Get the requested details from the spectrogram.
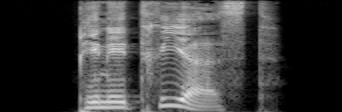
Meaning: second-person singular present of penetrieren
- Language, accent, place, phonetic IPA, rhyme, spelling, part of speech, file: German, Germany, Berlin, [peneˈtʁiːɐ̯st], -iːɐ̯st, penetrierst, verb, De-penetrierst.ogg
